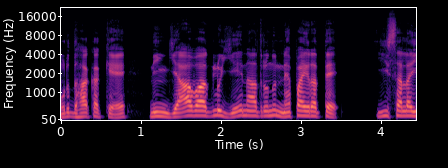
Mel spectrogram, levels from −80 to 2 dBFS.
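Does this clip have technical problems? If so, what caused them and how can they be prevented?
No, nothing stood out as a technical problem on listening to this speech clip, so there is nothing to trace back or prevent.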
